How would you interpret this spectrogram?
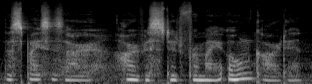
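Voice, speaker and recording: A woman playing a poised, courteous vampire bartender in a whispered ASMR roleplay, unhurried and softly teasing. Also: medium pitch, steady tone, slight background noise, natural voice. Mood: proud, inviting. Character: poised, welcoming female vampire bartender, proud mixologist.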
